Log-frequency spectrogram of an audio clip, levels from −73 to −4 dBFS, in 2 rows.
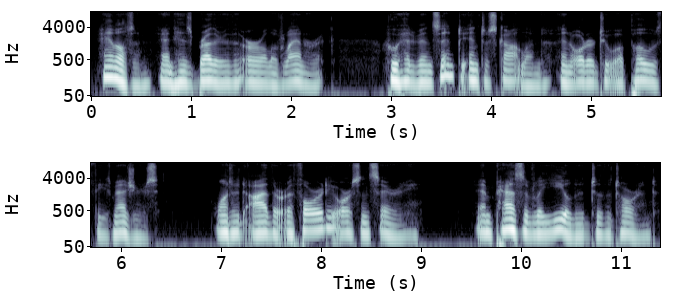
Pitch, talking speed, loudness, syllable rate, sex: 115 Hz, 165 wpm, -19 LUFS, 6.2 syllables/s, male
